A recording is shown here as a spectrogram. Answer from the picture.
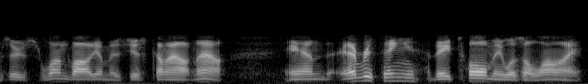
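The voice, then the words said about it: Strained, hoarse, fading voice. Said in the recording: “I'm losing my voice”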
